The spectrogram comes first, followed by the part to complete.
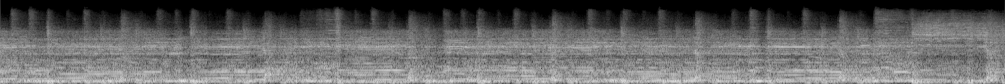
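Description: Live rock band playing: electric guitars, bass and drum kit at a steady, loud level, with a regular drum beat.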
